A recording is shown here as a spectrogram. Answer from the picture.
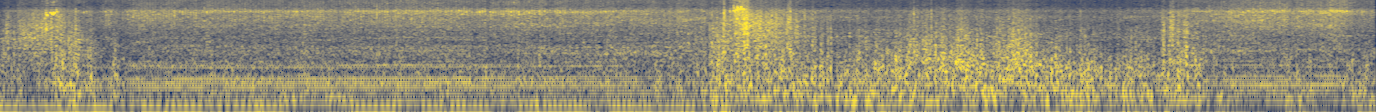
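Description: A motorcycle engine runs at a steady speed under heavy wind rush on the microphone of a phone carried on the moving bike. About halfway through, the wind grows louder and covers the engine tone, which comes back near the end.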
